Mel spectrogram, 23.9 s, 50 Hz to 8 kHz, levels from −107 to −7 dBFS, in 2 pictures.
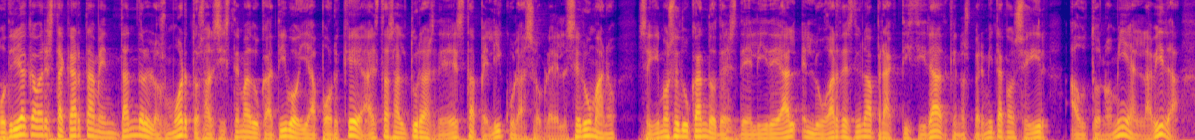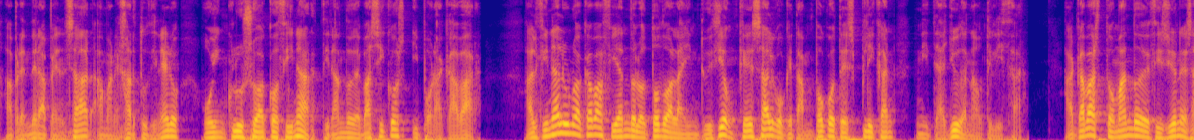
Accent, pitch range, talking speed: Spanish, 90-130 Hz, 210 wpm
